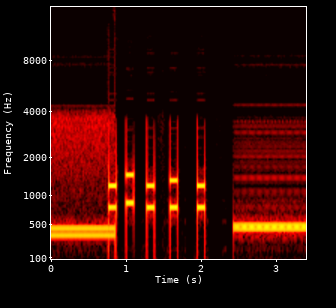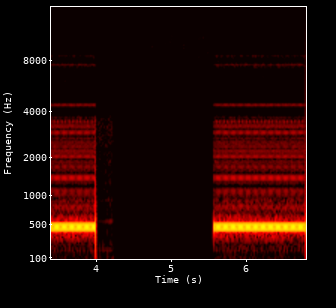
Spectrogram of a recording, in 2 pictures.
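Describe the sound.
A telephone dial tone is cut off by five quick keypad tones as a number is dialed. A long steady ringing tone follows, then a silent gap, then the ringing tone returns.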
